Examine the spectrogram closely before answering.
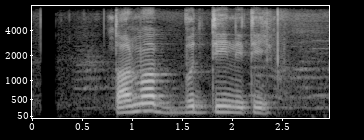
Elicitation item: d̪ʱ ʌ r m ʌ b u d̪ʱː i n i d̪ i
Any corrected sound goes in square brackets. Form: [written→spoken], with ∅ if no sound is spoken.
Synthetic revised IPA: d̪ʱ ʌ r m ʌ b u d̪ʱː i n i [d̪→t̪] i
